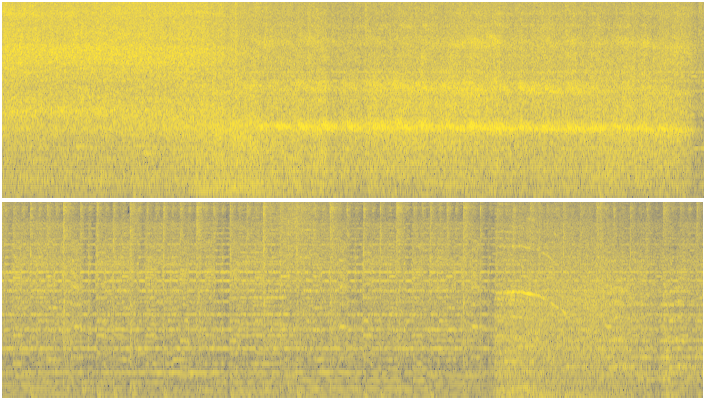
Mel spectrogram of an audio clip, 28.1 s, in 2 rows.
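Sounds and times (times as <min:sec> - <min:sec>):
train rushing past: 0:00.0 - 0:14.1, 0:23.6 - 0:28.0
high steady whine: 0:00.0 - 0:14.4.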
